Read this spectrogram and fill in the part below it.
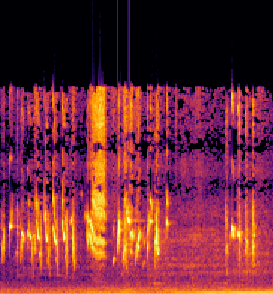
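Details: European goldfinch singing: quick bursts of bright, liquid twittering notes, many sharply rising and falling, packed closely for two seconds, then a pause and a short final phrase, over a low steady hum.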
